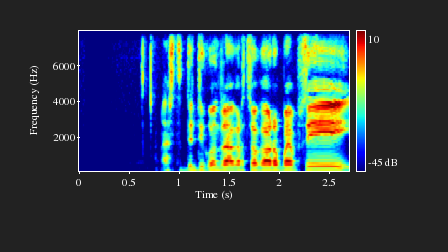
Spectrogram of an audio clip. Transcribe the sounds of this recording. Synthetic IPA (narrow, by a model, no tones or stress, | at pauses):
ʔast̪it̪id̪̥i̤kɔnt̪ɾaʔkərd̥ʒ̥ɔkaɾopɛp̚si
